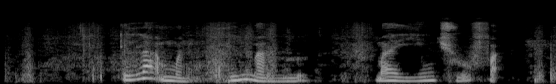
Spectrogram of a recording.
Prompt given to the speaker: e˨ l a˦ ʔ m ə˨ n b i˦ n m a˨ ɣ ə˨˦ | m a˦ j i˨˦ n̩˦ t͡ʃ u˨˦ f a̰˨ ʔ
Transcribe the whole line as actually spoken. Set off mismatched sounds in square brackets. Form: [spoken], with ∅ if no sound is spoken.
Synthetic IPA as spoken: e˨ l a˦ ʔ m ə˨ n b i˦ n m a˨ ɣ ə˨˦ | m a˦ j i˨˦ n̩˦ t͡ʃ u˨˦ f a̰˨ ʔ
